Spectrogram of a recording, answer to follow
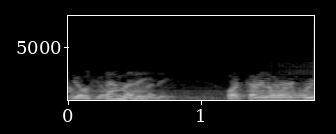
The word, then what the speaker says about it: Yosemite: Not Yosemite, old-timer. That's pronounced Yosemite.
